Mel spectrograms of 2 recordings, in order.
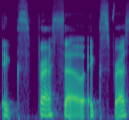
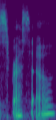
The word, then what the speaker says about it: espresso: Well, you say espresso instead of espresso. Espresso. Oh, like the X.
